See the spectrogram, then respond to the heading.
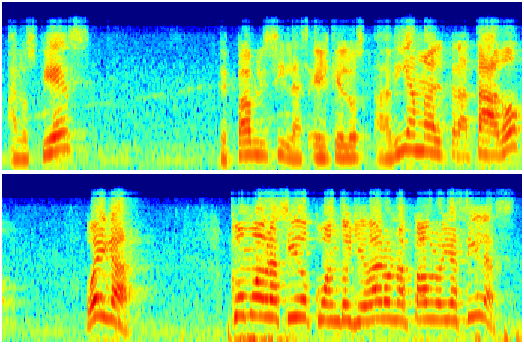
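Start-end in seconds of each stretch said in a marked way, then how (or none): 6.0-10.3 high, loud preacher's rhetorical question; raised, driving sermon delivery; impassioned preaching. Real, not acted. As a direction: preach it at full force, phrase by phrase. Preaches at full force.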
